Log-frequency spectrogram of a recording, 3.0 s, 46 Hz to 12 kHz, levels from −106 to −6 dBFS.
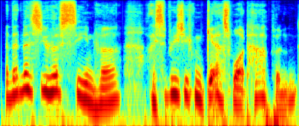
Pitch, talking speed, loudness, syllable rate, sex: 160 Hz, 280 wpm, -17 LUFS, 6.8 syllables/s, male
